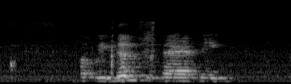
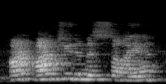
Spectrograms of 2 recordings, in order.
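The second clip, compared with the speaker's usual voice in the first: louder jeering challenge, slowing at the end; mocking criminal; 5 semitones higher, 7 dB louder than usual. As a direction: taunt him from a nearby cross. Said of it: "the criminals turned him to him".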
